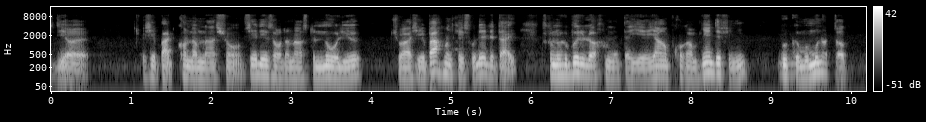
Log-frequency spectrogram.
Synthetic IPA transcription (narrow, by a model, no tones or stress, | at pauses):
sdḭːʁə̰ | ʒɛpa̰dəkʰɔ̃ndamnasjɔ̰̃ʒɛdɛːzɔʁdɔnɑ̃ːsdənɔːljə | tuwaʒɛːpaʁkɔ̃ntkɐjsudɛdeta̰j | pḁskənulubəɾilɔxɐmnɛtɐjɛjaɛ̃pχɔɡʁambjɛ̃ːdefini | pukəməmunɔtɔk̚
